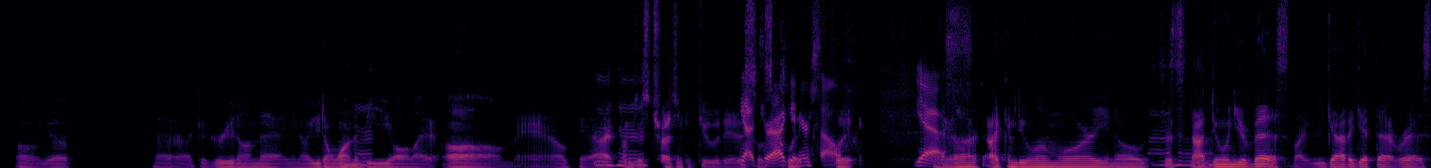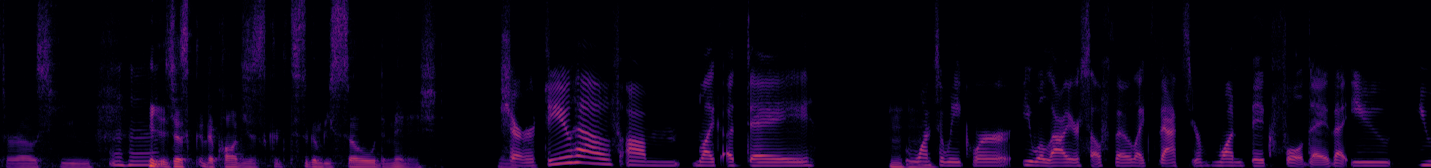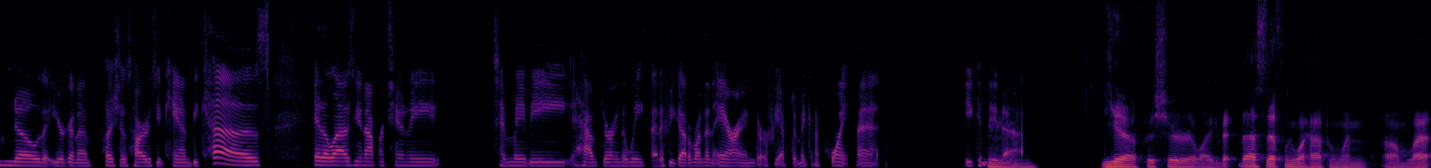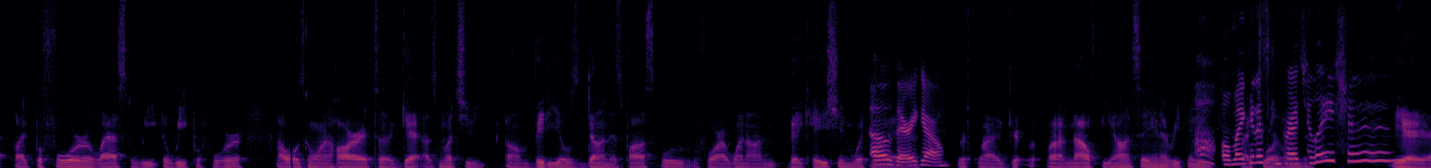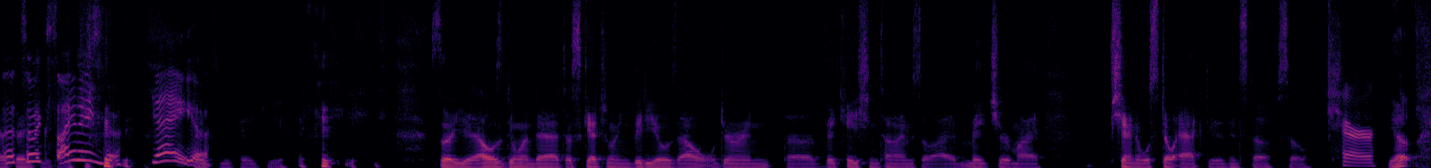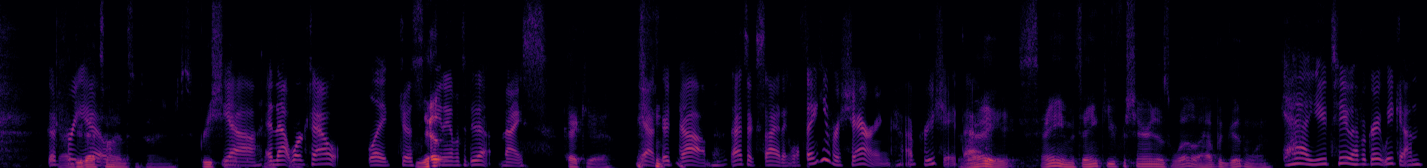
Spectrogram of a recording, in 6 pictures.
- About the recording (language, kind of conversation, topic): English, unstructured, How can I balance competing hobbies when I want to try everything?
- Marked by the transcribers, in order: stressed: "because"; tapping; gasp; joyful: "Congratulation"; laughing while speaking: "you"; chuckle; chuckle; other background noise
